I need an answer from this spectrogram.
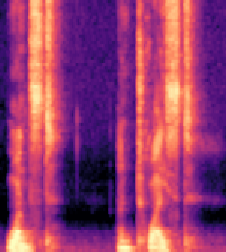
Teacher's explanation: they also gave once and twice a final T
